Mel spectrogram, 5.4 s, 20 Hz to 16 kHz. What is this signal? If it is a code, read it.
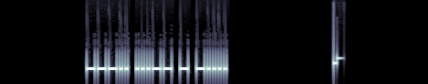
Morse code, heard as a keyed tone, about 34 wpm, 700 Hz. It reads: 83T6
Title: Common Cut Numbers - 4-Digit 35wpm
